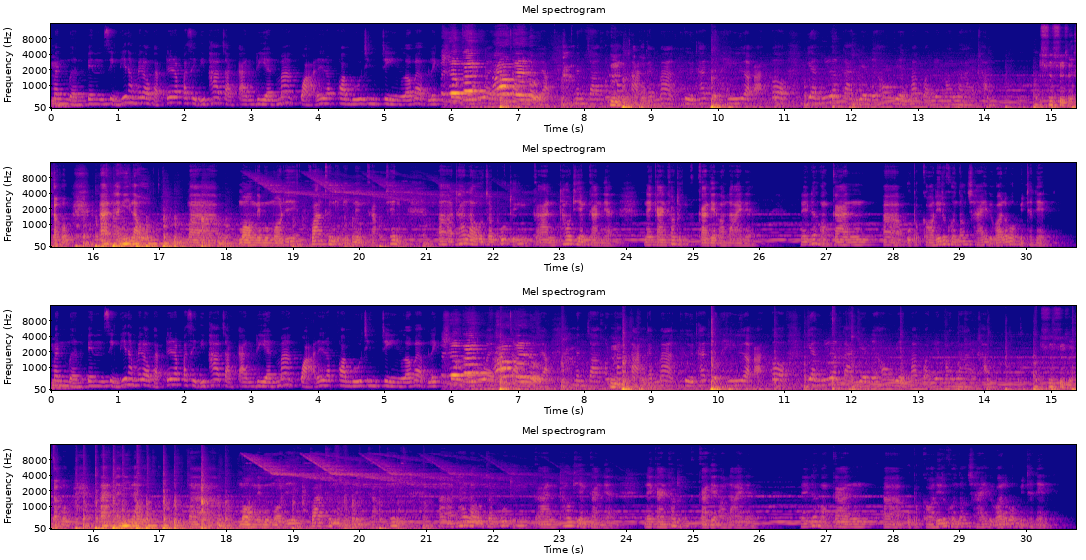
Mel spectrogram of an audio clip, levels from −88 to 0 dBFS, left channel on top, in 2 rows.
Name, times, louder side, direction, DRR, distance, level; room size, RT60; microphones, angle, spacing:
voice 1, 0.0-14.1, right 1 dB, 10° right, 7 dB, 0.5 m, -40 dB
sound 1, 5.9-14.1, left 4 dB, 90° left, 1.9 m, -33 dB
sound 2, 6.2-21.1, right 1 dB, 75° right, 0.8 m, -30 dB
voice 2, 8.4-9.1 14.8-25.9 26.6-30.3, left 2 dB, 45° left, 6 dB, 0.7 m, -37 dB
sound 3, 11.7-28.3, right 2 dB, 90° right, 2.1 m, -45 dB
10.5 x 4.2 x 4.5 m, 0.90 s
head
